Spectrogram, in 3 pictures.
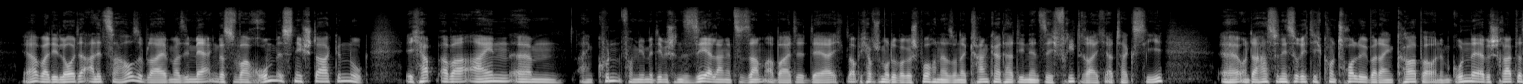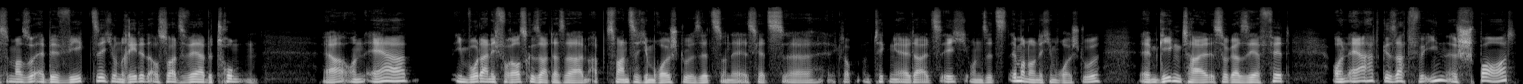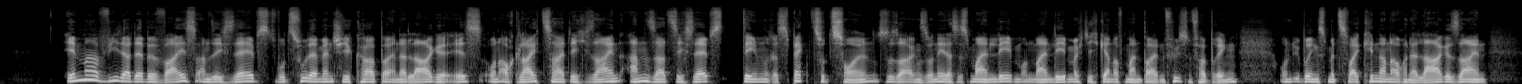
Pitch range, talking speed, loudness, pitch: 110-130 Hz, 245 wpm, -20 LUFS, 120 Hz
